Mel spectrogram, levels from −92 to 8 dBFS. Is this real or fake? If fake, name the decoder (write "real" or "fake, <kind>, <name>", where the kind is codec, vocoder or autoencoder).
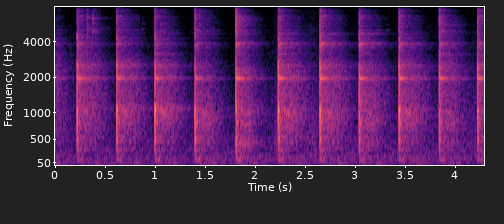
real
